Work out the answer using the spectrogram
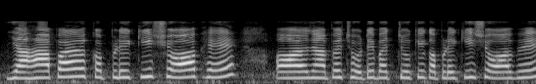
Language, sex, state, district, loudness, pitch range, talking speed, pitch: Hindi, female, Chhattisgarh, Bilaspur, -14 LUFS, 295-335 Hz, 180 wpm, 320 Hz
